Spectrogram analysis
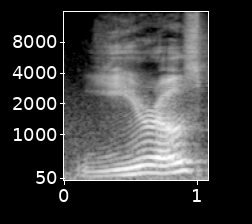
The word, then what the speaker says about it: gyro: Euros pack? I've never seen it spelled that way. Have you? Y-I-R-O-S? That must be a typo. It's pronounced Euro, but it's spelled gyro.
